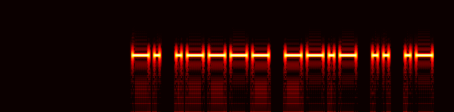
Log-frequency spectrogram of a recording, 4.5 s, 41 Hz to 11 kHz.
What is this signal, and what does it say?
Morse code, heard as a keyed tone, about 22 wpm, 700 Hz. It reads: N1QIA
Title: USA Call Signs - 5 Characters - Repeated 3x - 22wpm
